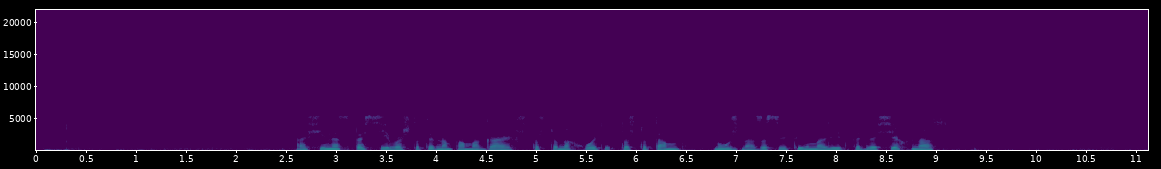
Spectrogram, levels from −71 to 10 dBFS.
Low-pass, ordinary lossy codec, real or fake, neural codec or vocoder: 5.4 kHz; MP3, 32 kbps; fake; codec, 16 kHz in and 24 kHz out, 1 kbps, XY-Tokenizer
